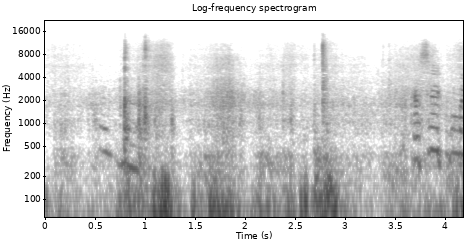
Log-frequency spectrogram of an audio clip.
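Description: Wind buffeting the microphone in uneven gusts, with a few sharp knocks and brief snatches of a voice.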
